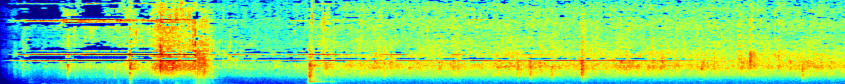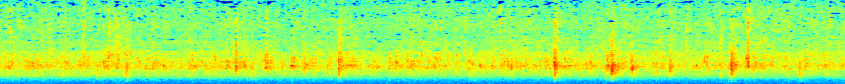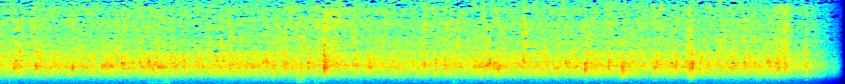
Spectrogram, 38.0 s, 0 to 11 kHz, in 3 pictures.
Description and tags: opening window 131110
13.11.2010: about 15.00. my office at my place. tenement on Gorna Wilda street in Poznan. the sound of opening window. was raining outside.
bells, field-recording, noise, opening, rain, raining, tenement, window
